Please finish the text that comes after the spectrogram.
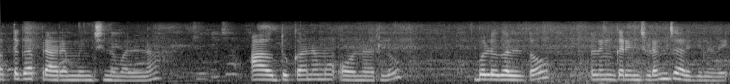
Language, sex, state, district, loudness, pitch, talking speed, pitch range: Telugu, female, Andhra Pradesh, Krishna, -18 LUFS, 215 Hz, 75 wpm, 200-230 Hz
